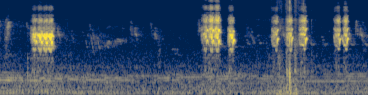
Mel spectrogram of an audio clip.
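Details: Harsh, scratchy bursts from chestnut-tailed starlings as parents bring chicks out of the nest: one loud rasp, a pause, then a cluster of quick grating notes in pairs.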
